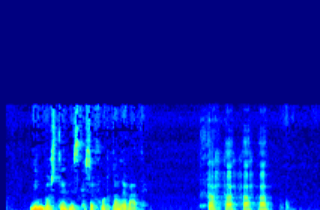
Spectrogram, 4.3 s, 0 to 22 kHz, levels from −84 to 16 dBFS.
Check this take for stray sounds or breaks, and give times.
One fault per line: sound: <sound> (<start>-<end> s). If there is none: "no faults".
sound: laugh (2.6-3.6 s)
